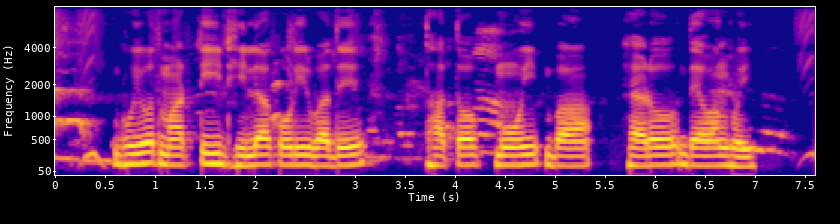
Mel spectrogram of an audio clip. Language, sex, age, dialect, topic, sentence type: Bengali, male, 25-30, Rajbangshi, agriculture, statement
